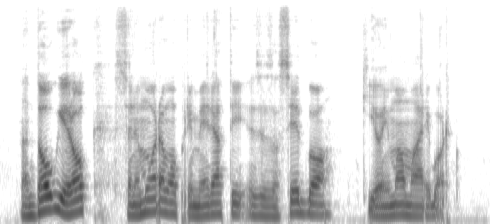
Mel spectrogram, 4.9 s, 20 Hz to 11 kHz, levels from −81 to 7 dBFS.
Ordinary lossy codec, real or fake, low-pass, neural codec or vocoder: none; real; 9.9 kHz; none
